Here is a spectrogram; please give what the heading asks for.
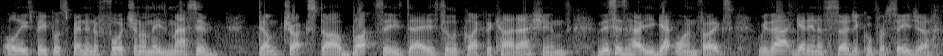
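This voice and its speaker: An Australian man hosts a fitness live stream, rambling and joking while doing squats and counting reps out loud. His mid-range voice keeps a steady tone at a moderate pace.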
